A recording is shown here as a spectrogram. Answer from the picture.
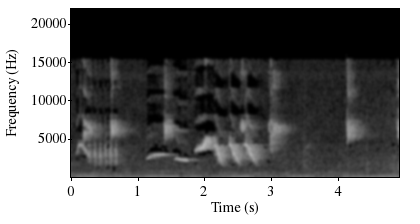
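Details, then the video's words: Oriental white-eye (decu kembang) fight song: a fast high twittering burst, a thin whistled slur, then a descending rattling trill and scattered high chips, with a low hum underneath. "Fight Decu kembang"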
